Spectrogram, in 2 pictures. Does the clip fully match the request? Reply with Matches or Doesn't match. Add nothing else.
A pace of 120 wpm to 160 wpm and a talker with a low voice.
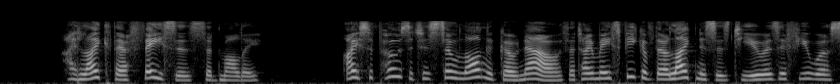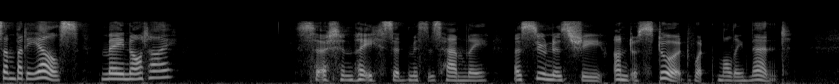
Doesn't match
